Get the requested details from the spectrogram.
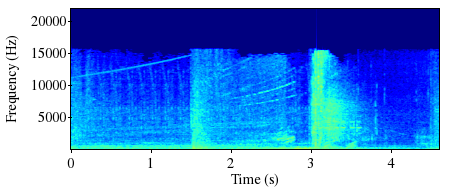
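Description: A syringe hisses and clicks as a healing kit is used.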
